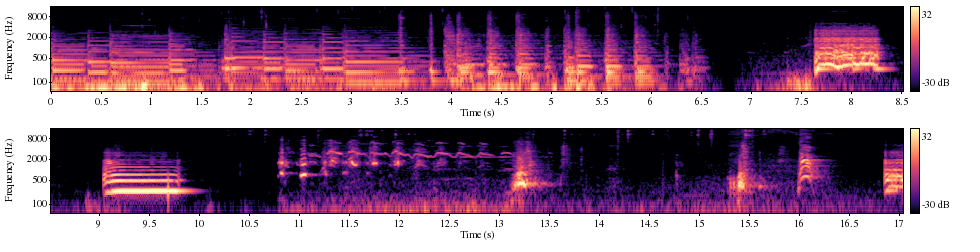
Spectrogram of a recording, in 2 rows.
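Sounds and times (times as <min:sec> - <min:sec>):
dog barks: 0:13.1 - 0:13.6, 0:15.3 - 0:17.0.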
